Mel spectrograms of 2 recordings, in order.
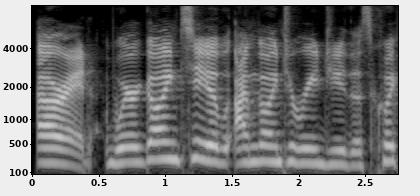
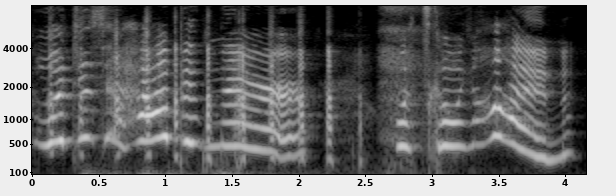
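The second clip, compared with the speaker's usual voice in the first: laughing hard; 4 dB louder, much slower than usual. Real, not acted. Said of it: "What is that?".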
